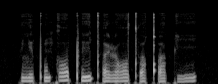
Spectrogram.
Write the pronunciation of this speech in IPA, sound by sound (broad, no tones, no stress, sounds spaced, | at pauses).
lʲ ɘ pʼ ũ k ɔ pʼ ĩ tʼ ɐ ɭ ɔ tʼ u qʼ u k i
